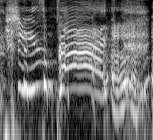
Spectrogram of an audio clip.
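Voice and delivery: high laughing call; laughing shout. Real, not acted. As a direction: burst out laughing as you say it. Laughing echo of friend.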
